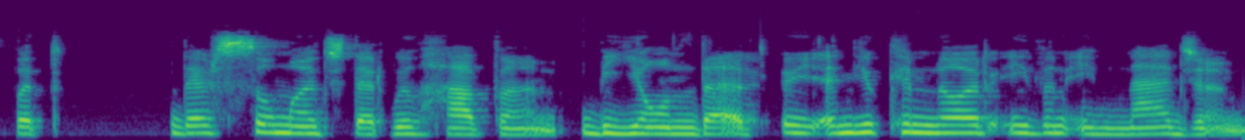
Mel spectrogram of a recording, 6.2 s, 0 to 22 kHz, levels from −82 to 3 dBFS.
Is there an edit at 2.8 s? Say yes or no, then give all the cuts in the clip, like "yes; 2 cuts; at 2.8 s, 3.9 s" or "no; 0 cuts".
yes; 2 cuts; at 2.8 s, 3.8 s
